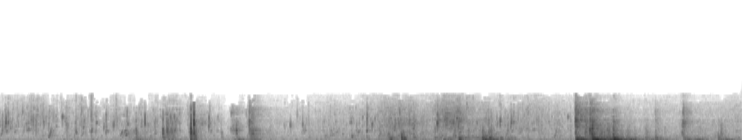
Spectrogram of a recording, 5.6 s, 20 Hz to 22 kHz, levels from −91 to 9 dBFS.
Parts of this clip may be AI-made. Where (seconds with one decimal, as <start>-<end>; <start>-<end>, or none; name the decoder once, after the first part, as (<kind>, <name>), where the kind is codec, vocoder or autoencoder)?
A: 1.3-1.9 (vocoder, BigVGAN v2)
